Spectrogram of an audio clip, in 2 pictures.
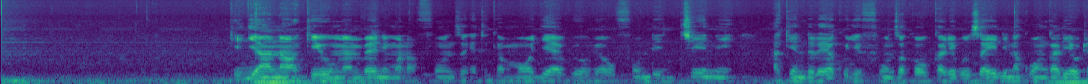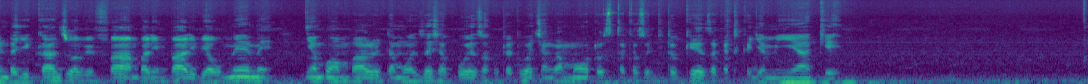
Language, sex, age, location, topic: Swahili, male, 18-24, Dar es Salaam, education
